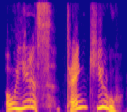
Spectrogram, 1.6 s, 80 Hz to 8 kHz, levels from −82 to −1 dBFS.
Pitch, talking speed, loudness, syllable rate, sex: 375 Hz, 115 wpm, -14 LUFS, 3.3 syllables/s, female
